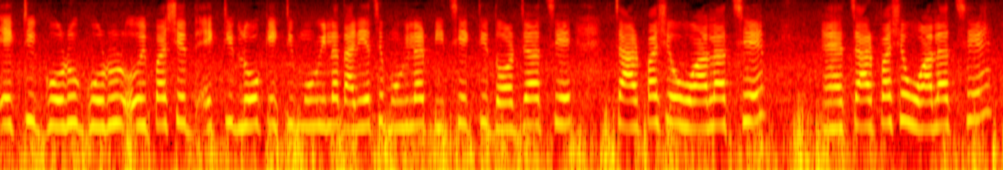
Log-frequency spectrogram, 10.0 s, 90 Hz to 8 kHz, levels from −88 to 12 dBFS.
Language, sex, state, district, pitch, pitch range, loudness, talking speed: Bengali, female, West Bengal, Jhargram, 300 Hz, 285-310 Hz, -19 LUFS, 145 wpm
